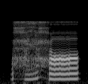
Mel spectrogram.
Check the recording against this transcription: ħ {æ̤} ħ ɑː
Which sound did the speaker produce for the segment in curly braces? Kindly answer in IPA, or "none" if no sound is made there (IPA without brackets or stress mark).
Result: æ̤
